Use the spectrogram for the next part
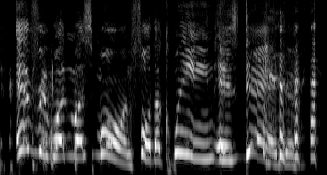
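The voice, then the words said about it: Mock medieval proclamation voice. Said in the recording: “Hit me with the voice again. Hit me with your medieval voice again. ... Please, do accent again.”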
